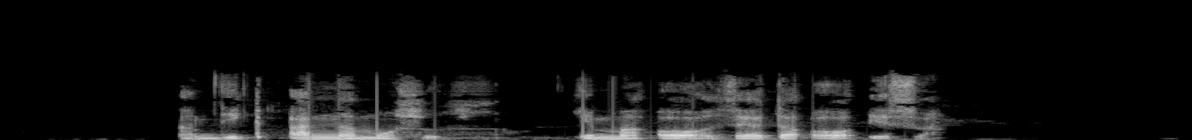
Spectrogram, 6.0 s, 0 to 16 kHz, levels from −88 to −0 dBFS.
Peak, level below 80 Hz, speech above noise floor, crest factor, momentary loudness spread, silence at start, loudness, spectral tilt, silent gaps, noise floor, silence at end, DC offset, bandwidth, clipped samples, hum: -2 dBFS; -50 dBFS; over 71 dB; 20 dB; 13 LU; 0.9 s; -19 LUFS; -6.5 dB/octave; none; under -90 dBFS; 1.3 s; under 0.1%; 7.8 kHz; under 0.1%; none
